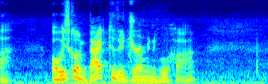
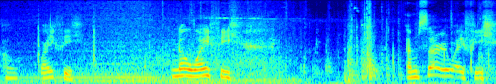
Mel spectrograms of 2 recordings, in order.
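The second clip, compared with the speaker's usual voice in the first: high, whiny mock apology; mock pleading husband; 9 semitones higher than usual. Mocking Cole begging his wife, high whiny plea. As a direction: whimper it like a guilty husband begging forgiveness.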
